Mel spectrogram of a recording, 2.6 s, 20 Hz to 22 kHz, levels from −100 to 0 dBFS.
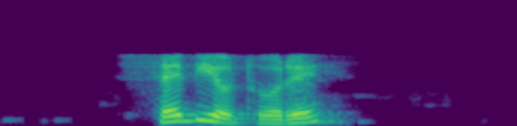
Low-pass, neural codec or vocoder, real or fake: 3.6 kHz; codec, 16 kHz in and 24 kHz out, 1 kbps, XY-Tokenizer; fake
